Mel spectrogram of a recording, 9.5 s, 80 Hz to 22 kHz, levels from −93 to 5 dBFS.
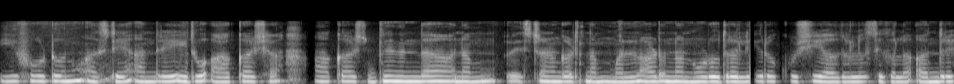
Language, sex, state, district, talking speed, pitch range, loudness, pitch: Kannada, female, Karnataka, Shimoga, 125 wpm, 220-230 Hz, -14 LUFS, 225 Hz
